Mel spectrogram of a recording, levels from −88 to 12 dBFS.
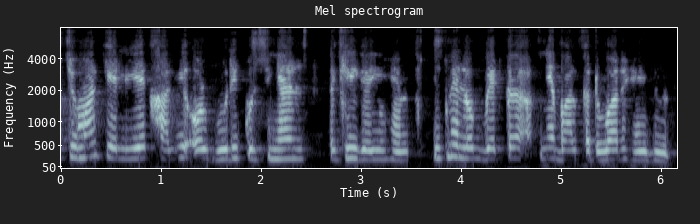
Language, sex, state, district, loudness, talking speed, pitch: Hindi, female, Arunachal Pradesh, Lower Dibang Valley, -17 LUFS, 165 wpm, 220 Hz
